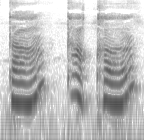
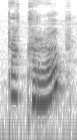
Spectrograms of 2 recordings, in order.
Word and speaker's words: Тақырып: Тақырып. Ничего сложного, да? Буква «ы» единственная читается очень коротко. Тақырып. Но для начала читайте, чуть подольше, как в русском языке, а затем сокращайте вот это вот звучание буквы «ы».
